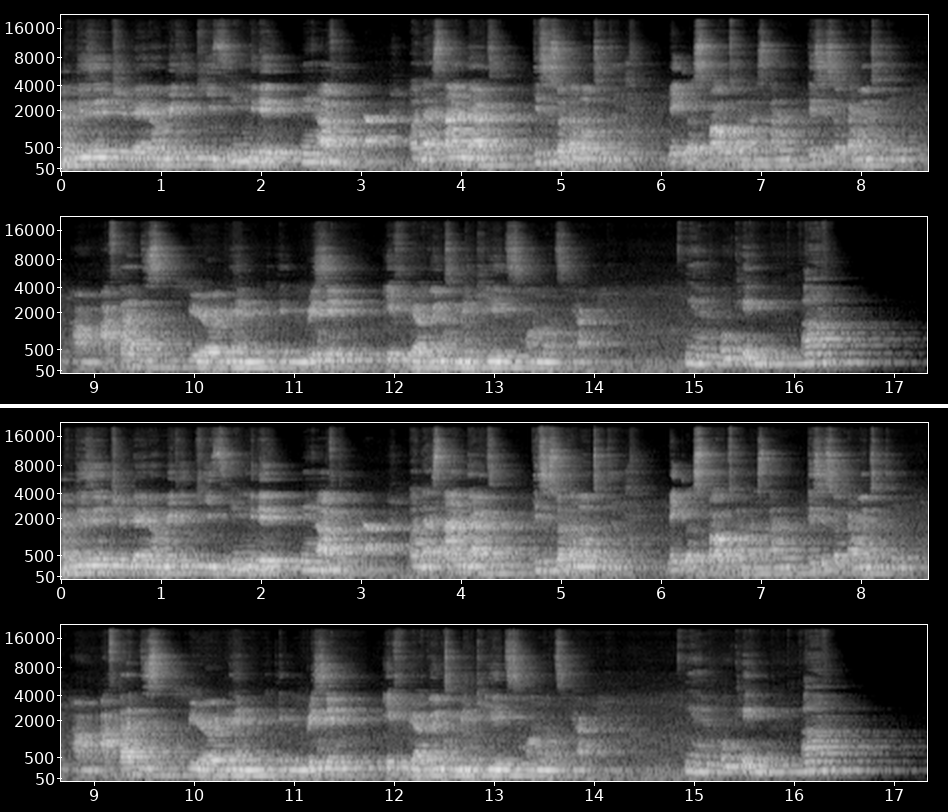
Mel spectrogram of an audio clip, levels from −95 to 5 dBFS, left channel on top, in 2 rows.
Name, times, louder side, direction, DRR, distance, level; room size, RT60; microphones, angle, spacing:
voice 1, 0.0-2.1 2.5-3.1 3.5-4.4 4.7-5.6 6.0-8.4 8.8-9.7 9.9-11.6 11.9-14.0, equal, 35° right, -6 dB, 1.1 m, -19 dB
voice 2, 1.6-2.1 2.4-2.7 5.6-5.7 10.4-10.5 12.1-12.2 14.9-16.3, left 1 dB, ahead, -5 dB, 0.6 m, -23 dB
4.0 x 3.0 x 2.5 m, 1.5 s
head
